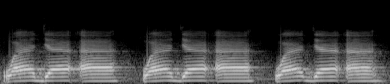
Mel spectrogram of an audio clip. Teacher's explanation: kalau Hamza itu keluar dari pangkal tenggorokan ya dari tenggorokan paling bawah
